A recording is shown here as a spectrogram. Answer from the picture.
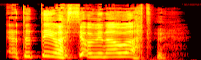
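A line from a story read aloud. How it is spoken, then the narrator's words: Hysterical screaming woman. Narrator (Russian): Истерично закричала женщина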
